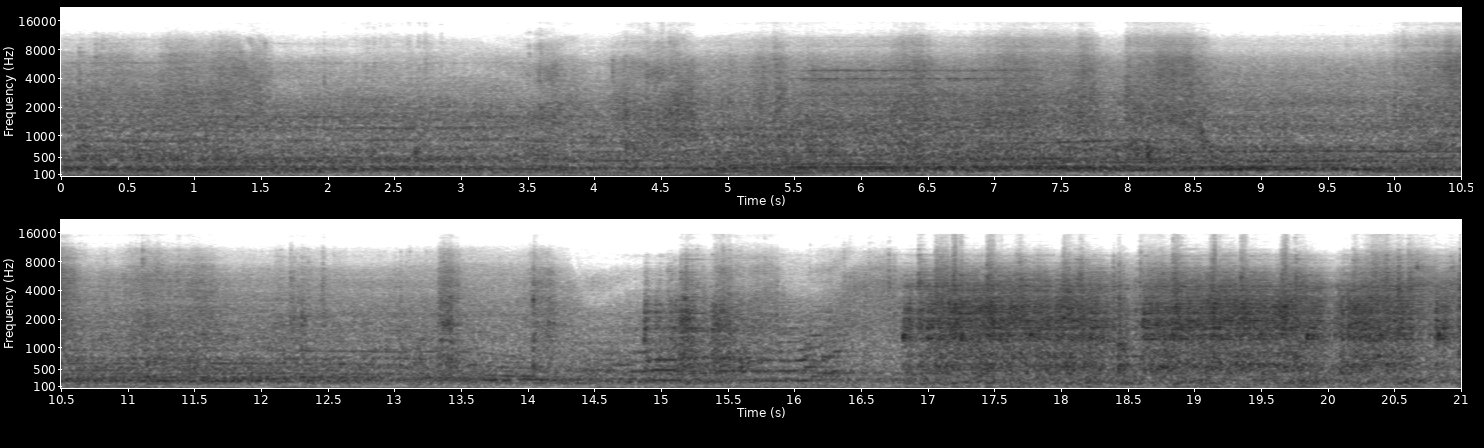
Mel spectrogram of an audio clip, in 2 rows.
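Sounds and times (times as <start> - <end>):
engine running steadily: 0.0 - 21.0
scrapes and knocks: 3.4 - 8.7, 16.8 - 21.0.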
